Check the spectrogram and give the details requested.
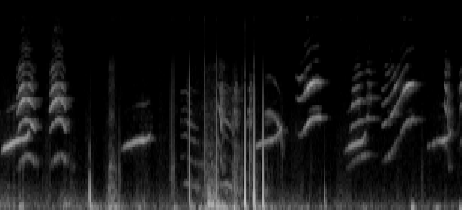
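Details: Pet ringneck parrot talking, giving quick bursts of layered, wavering voice-like notes and short whistled slides, broken up by sharp clicks and soft thumps.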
